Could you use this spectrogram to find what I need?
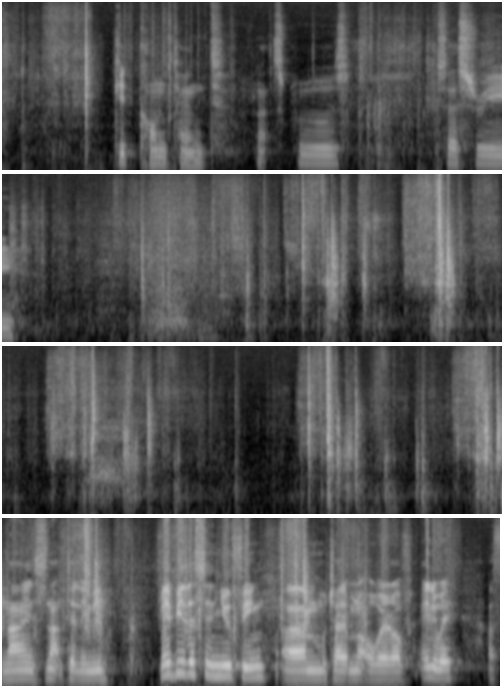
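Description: A thin metal panel clicks and rattles as it is handled.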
